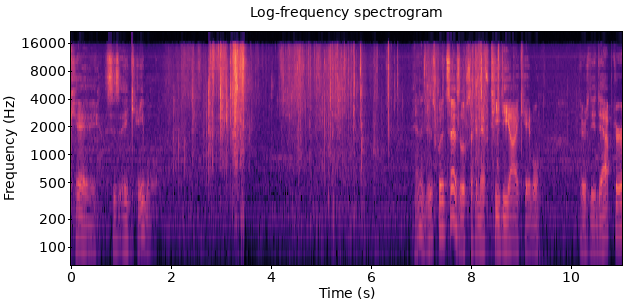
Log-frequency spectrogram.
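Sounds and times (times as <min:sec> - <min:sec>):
packaging crinkling and tearing: 0:02.0 - 0:08.9.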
